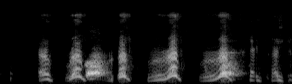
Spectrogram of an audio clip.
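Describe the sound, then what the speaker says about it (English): A dog barks in a quick series of close, loud, sharp yaps with a slight growl, no talking in between. "And you're barking, Bear."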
